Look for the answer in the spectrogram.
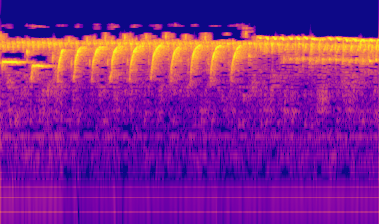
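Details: Singing canary kept as a pet, delivering a fast series of about a dozen sharp downward-swept notes followed by a high, even, sustained trill.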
